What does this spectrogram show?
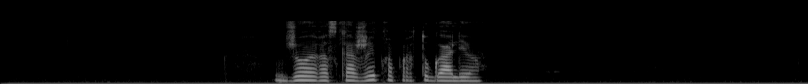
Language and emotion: Russian, neutral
